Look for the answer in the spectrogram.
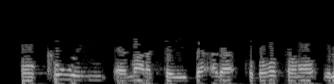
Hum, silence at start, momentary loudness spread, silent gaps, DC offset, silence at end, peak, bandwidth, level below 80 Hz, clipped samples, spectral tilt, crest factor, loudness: none; 0.2 s; 4 LU; none; under 0.1%; 0 s; -12 dBFS; 3.4 kHz; -44 dBFS; under 0.1%; -12 dB/octave; 14 dB; -26 LUFS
